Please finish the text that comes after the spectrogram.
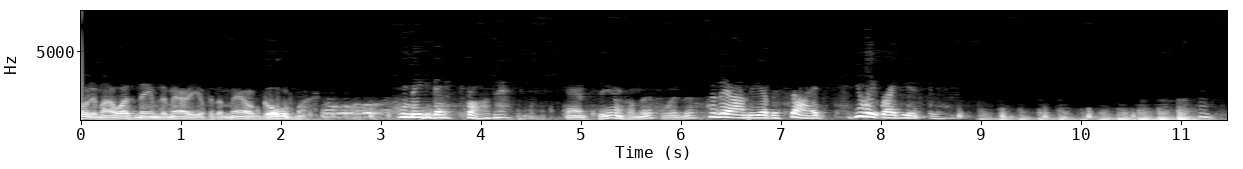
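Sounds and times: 
speech: 0:00.0 - 0:02.6, 0:03.2 - 0:08.8
knocking on a door: 0:08.8 - 0:11.4.

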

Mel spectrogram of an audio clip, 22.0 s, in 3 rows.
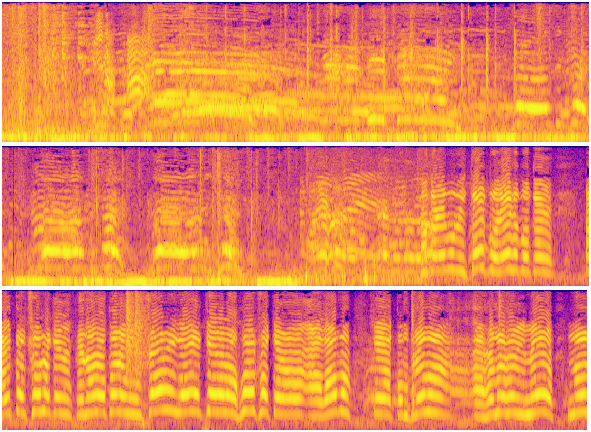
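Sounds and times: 
steady low rumble: 0:00.0 - 0:12.2
protest crowd shouting and chanting: 0:00.8 - 0:14.5, 0:15.1 - 0:21.9
speech: 0:18.0 - 0:21.9.

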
